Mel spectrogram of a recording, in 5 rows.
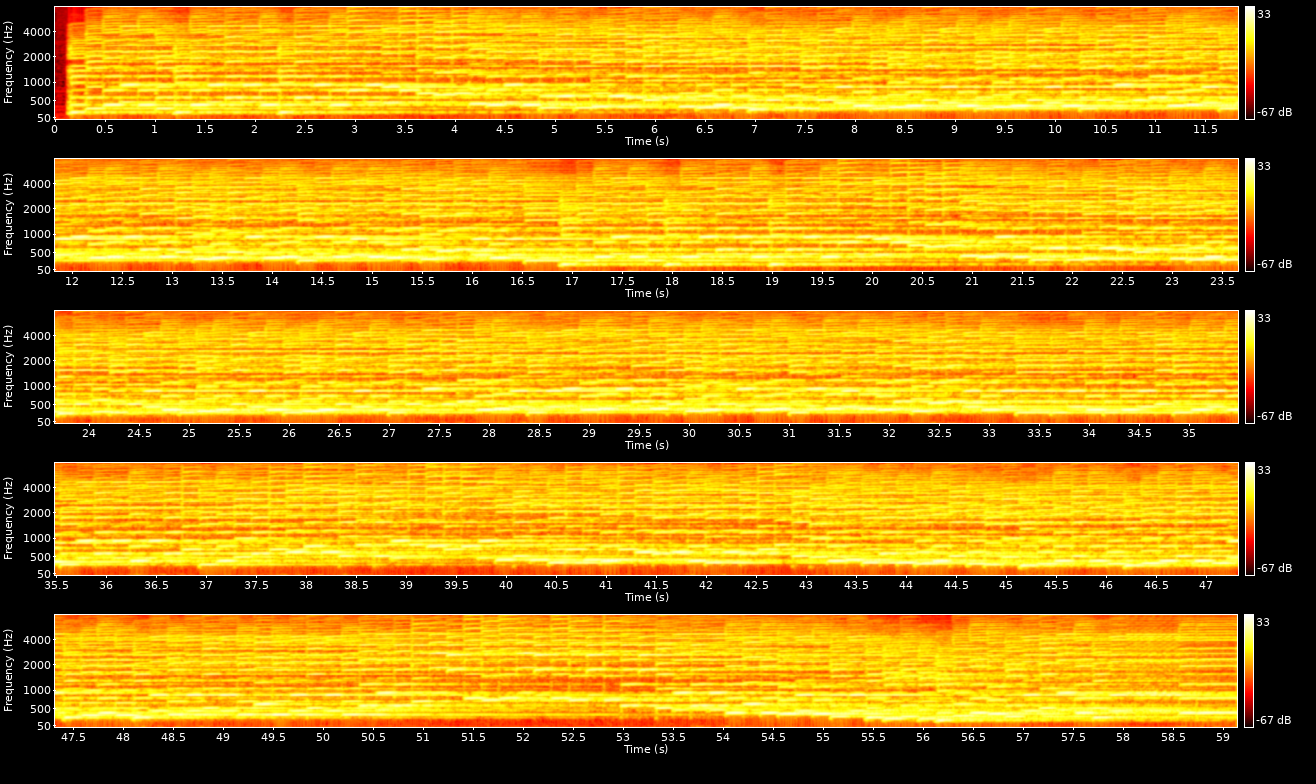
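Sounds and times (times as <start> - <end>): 
prelude in G minor: 0.0 - 59.1.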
